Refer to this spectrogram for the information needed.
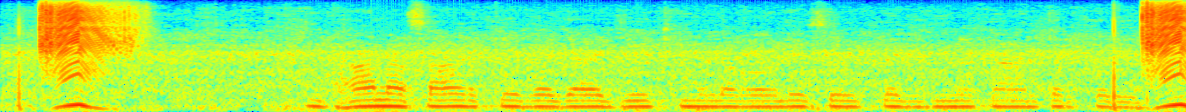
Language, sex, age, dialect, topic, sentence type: Bhojpuri, male, 36-40, Northern, agriculture, question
